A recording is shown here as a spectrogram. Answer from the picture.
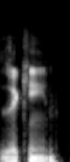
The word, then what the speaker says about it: Zecchin: Z-E-C-C-H-I-N. It's pronounced Zucchine. – That's weird. It sounds like zucchini. – Yeah. – So, what? Tell me about that. – Well, everyone always mispronounced my last name, but Zucchine is from Venice. It's a Venetian last name, which is why it doesn't have a vowel at the end, like so many other Italian last names with a vowel.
